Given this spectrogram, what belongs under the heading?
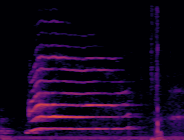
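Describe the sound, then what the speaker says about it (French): A single drawn-out cat meow, close and clear, comes from a house cat arriving for leftover fish in a kitchen, followed by a brief knock or bump and low background hum. "il y a le chat qui vient le chercher"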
